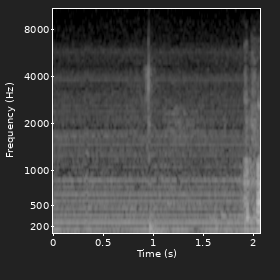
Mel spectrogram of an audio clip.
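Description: Steady electrical mains hum from the microphone and sound system, with a faint click about a second in.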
